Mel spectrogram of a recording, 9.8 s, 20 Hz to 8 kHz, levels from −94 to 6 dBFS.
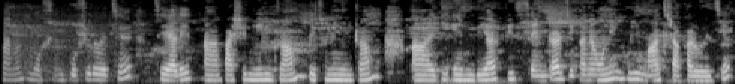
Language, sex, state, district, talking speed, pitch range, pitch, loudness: Bengali, female, West Bengal, Dakshin Dinajpur, 140 wpm, 180-215 Hz, 190 Hz, -20 LUFS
